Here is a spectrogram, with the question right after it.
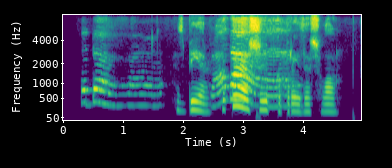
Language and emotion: Russian, sad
